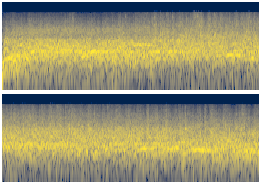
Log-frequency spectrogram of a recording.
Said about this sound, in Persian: شما با این دست زدنتون پدر من رو نه خب البته خوبه دیگه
